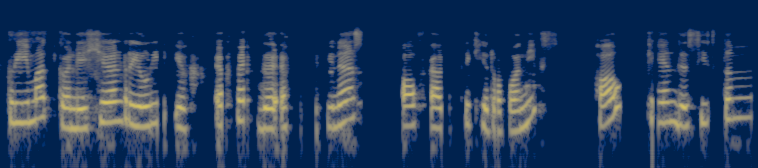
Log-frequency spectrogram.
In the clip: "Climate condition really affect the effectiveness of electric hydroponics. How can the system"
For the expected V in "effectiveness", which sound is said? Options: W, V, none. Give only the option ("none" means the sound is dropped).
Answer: none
